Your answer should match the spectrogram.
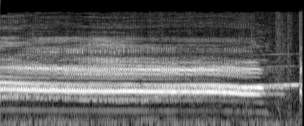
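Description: A man's long, anguished scream, held at one pitch that sinks slightly, cutting off suddenly near the end.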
